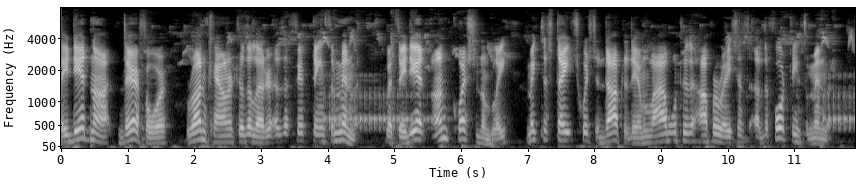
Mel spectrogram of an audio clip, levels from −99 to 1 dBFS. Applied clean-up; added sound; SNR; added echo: classical method log-MMSE.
